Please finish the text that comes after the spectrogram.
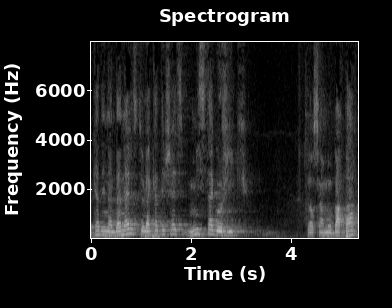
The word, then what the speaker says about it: mystagogique: Il parle aussi, le cardinal Danels, de la catéchèse mystagogique. Alors c'est un mot barbare peut-être pour vous. Comment ça s'écrit?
